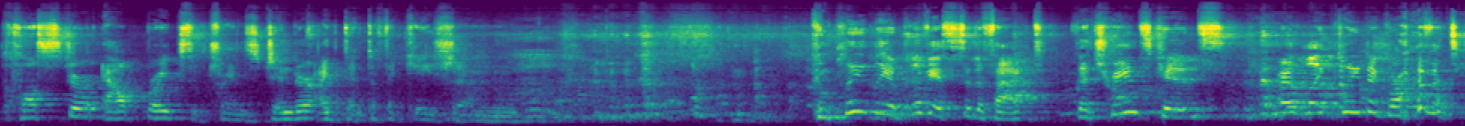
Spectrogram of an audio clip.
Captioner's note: audience gasps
